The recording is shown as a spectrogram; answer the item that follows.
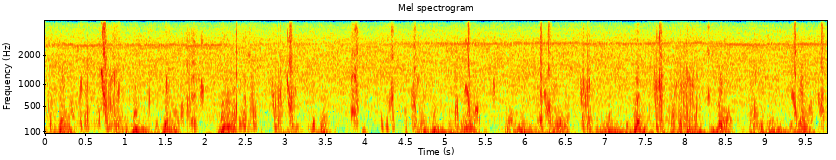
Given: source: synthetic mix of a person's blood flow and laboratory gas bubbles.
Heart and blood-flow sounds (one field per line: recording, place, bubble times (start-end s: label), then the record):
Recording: Doppler ultrasound of blood flow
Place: precordium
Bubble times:
0.00-0.15 s: bubbles
0.40-1.01 s: bubbles
1.27-1.33 s: bubbles
1.48-1.55 s: bubbles
1.68-1.99 s: bubbles
2.36-2.68 s: bubbles
2.80-3.18 s: bubbles
3.81-3.94 s: bubbles
4.17-4.38 s: bubbles
4.57-4.76 s: bubbles
5.02-5.43 s: bubbles
5.58-5.63 s: bubbles
6.13-6.39 s: bubbles
6.66-6.87 s: bubbles
7.59-8.22 s: bubbles
8.27-8.32 s: bubbles
8.79-8.92 s: bubbles
9.30-9.49 s: bubbles
9.64-9.77 s: bubbles
From the record:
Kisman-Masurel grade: 242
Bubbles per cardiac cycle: several, 3 to 8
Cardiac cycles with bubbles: 100%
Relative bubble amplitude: moderate (0.250 to 0.450)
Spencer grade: 3 (all of the cardiac periods contain showers or single bubble signals, but not dominating or overriding the cardiac motion signals)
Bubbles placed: only in the low amplitude regions of the cardiac cycle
